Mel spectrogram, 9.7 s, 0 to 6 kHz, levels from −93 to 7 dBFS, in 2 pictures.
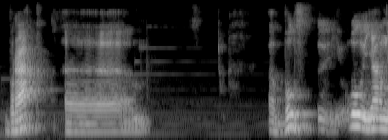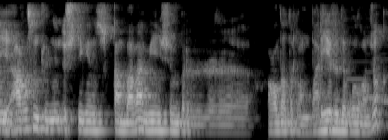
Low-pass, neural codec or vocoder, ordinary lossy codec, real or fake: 5.4 kHz; none; none; real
